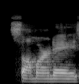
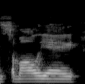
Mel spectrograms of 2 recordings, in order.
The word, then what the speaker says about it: sommelier: of sommelier because a lot of people mispronouncing samarnae sama samilian sommelier um but also it's because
